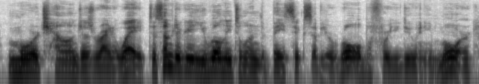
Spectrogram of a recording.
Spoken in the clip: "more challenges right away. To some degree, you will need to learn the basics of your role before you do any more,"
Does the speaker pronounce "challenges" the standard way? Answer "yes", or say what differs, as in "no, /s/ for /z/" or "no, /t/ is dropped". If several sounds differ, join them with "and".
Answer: yes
